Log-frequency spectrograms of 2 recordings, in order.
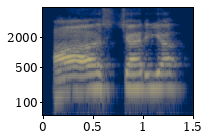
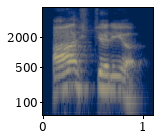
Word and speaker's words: आश्चर्य: आश्चर्य, आश्चर्य, आ के बाद जो श है उस पर हमको आघात देना है।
